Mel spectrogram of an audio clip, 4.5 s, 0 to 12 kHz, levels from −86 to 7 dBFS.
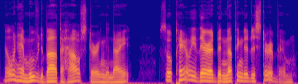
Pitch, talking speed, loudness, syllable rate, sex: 130 Hz, 255 wpm, -19 LUFS, 7.7 syllables/s, male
